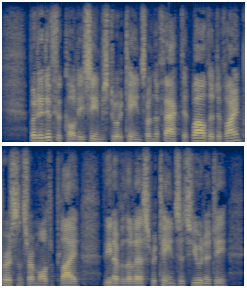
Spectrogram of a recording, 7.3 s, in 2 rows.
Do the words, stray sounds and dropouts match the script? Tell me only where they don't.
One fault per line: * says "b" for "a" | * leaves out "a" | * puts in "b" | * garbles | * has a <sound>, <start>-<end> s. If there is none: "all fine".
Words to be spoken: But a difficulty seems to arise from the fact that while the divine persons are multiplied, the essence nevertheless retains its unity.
* says "retains" for "arise"
* leaves out "essence"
